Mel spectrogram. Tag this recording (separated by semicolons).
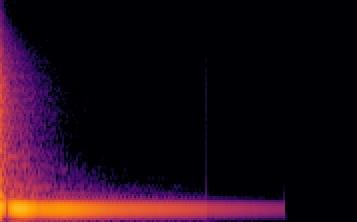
drum; drumset; high; kit; pack; realistic; set; tom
